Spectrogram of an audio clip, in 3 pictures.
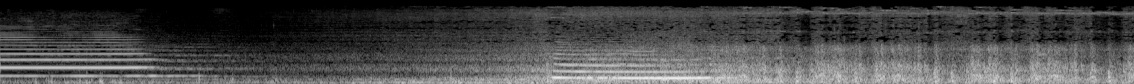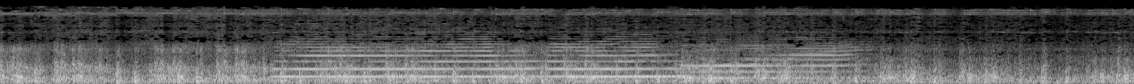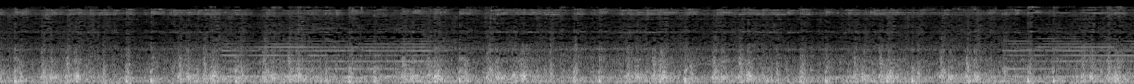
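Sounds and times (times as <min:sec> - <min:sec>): train horn blasts: 0:00.0 - 0:02.7, 0:05.4 - 0:07.5, 0:14.0 - 0:20.3, 0:24.9 - 0:27.3, 0:32.7 - 0:34.0
train rumbling past: 0:00.0 - 0:34.0
wheels clacking over rail joints: 0:05.1 - 0:34.0.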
